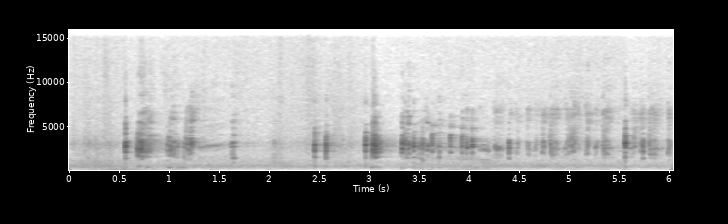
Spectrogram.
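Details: Spring lek in snowy Kuusamo, Finland, May 2021, where several western capercaillies are fighting: scattered hard ticks that run into quick rattling clusters, some louder single clicks standing out, with quiet gaps between them.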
